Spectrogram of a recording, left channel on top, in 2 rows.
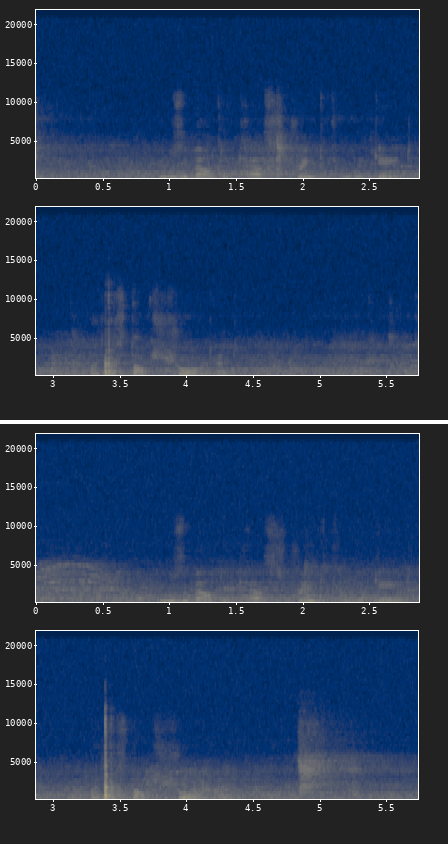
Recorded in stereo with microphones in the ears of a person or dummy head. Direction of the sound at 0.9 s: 20° left (ahead or behind).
